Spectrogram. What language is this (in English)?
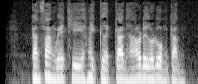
Thai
